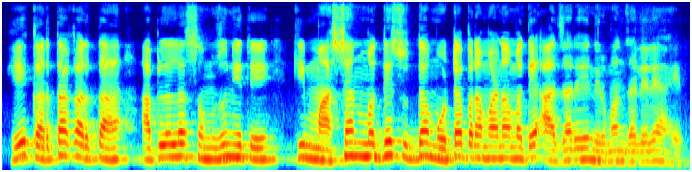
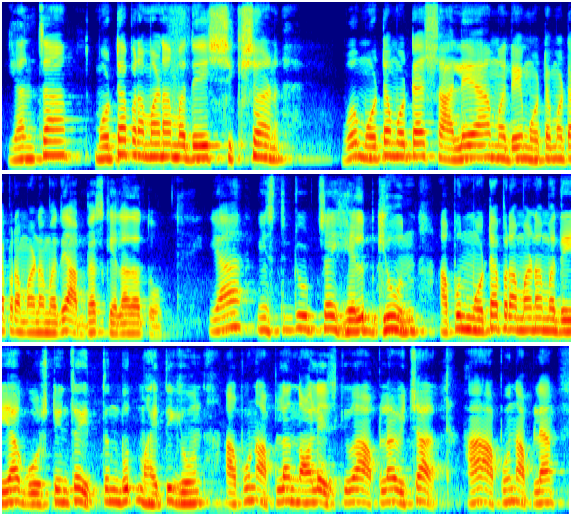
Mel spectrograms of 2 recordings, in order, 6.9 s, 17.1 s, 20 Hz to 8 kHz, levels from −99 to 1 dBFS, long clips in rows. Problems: background sounds at intervals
